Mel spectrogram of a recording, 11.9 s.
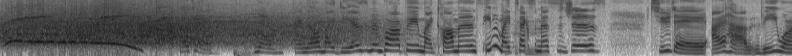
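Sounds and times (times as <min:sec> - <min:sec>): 
crowd applause: 0:00.0 - 0:06.4
speech: 0:03.9 - 0:09.1, 0:09.8 - 0:11.8.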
